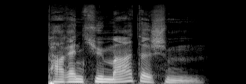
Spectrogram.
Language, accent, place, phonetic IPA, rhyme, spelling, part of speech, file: German, Germany, Berlin, [paʁɛnçyˈmaːtɪʃm̩], -aːtɪʃm̩, parenchymatischem, adjective, De-parenchymatischem.ogg
- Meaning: strong dative masculine/neuter singular of parenchymatisch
